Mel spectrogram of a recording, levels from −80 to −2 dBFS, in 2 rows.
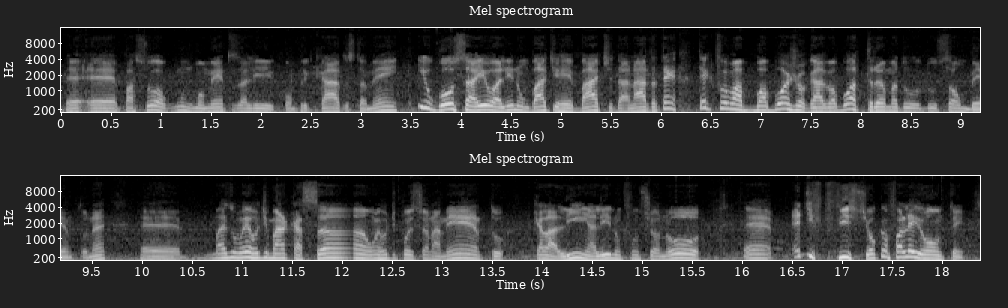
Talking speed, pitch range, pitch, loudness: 185 wpm, 140-190 Hz, 160 Hz, -25 LUFS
